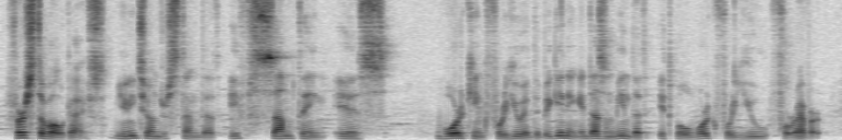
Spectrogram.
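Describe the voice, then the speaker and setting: A man with a non-native accent speaks at a moderate pace and medium pitch, in a dark, mellow tone. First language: not English. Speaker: fitness content creator. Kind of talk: casual talk to camera. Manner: halting.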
